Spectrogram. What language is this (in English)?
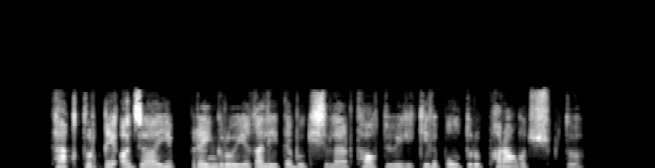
Uyghur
